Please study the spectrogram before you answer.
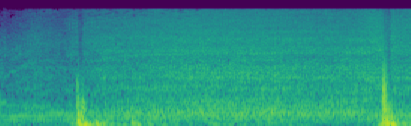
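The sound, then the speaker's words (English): A hair dryer blows hair downward during hairstyling, giving a steady, loud whooshing drone. Two brief thumping bumps break through the airflow. “it's important to blow all the hair down.”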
